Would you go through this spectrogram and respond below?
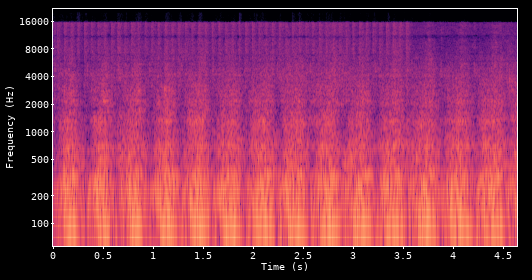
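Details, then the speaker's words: Food truck water heater on propane running during inspection, with the Seaflow water pump on its switch: steady, even deep pulsing tick about three beats a second; normal water heater and pump operation. "there's your water pump you can hear it the water pump the water heater is working"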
